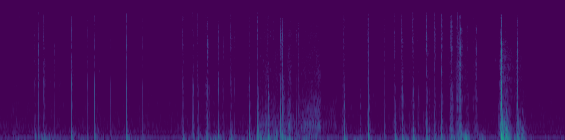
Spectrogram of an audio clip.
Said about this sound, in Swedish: Nu ska jag bläddra lite grann i, i Ivanhoe lite närmare mikrofonen här.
